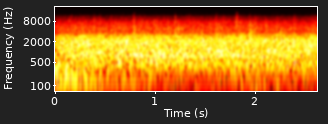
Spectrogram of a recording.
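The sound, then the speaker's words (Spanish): A crowd claps steadily and densely as applause of praise to God, a continuous wash of many hands applauding at an even loudness throughout, with no voices standing out above it. “Levanta un aplauso de alabanza a Dios por lo que Él hará en tu vida.”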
